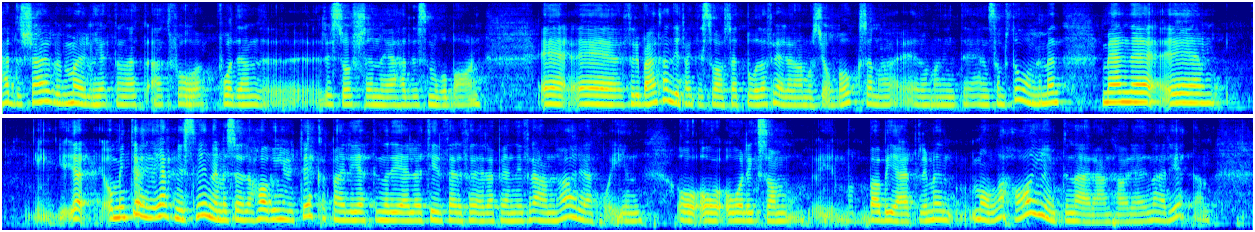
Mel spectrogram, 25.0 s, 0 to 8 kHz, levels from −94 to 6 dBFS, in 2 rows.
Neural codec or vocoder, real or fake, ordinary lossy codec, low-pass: codec, 16 kHz, 4.8 kbps, FACodec; fake; none; none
